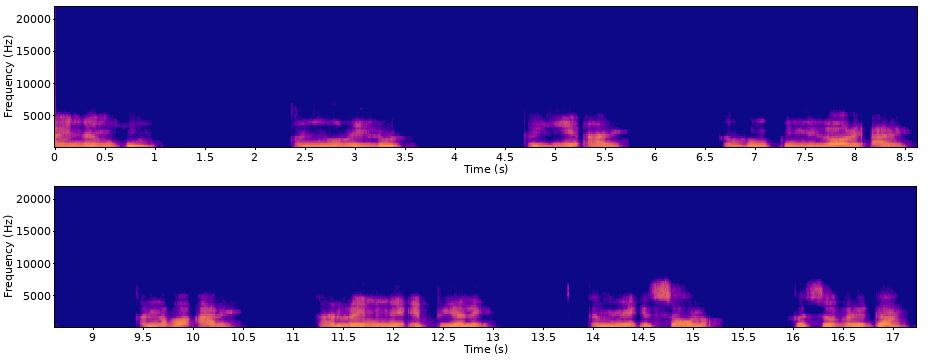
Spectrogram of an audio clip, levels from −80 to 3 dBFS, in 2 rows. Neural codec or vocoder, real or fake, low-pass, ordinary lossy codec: codec, 16 kHz, 4 kbps, FreqCodec, smaller model; fake; 7.2 kHz; Opus, 16 kbps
